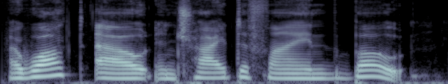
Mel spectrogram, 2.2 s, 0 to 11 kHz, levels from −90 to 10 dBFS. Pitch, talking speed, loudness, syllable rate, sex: 175 Hz, 240 wpm, -18 LUFS, 5.1 syllables/s, female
